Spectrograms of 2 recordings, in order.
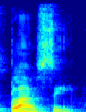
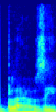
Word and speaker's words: Blousy: make out the name it's blousey or blousey depending on how you pronounce it and it's part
